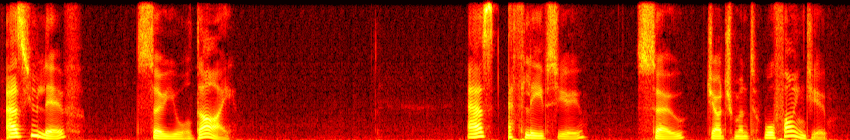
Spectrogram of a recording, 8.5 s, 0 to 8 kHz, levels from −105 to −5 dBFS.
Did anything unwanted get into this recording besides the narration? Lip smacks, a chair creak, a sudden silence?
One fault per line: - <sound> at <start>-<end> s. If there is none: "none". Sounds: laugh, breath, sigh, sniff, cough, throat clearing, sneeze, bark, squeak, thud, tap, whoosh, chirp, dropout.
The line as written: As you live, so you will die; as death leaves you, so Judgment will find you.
- dropout at 5.0-5.1 s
